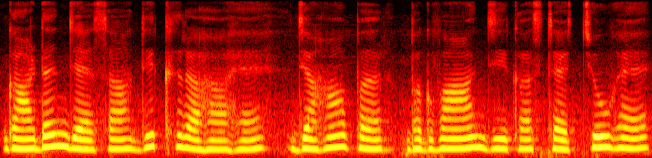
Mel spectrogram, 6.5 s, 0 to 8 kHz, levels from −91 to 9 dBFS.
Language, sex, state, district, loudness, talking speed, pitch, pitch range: Hindi, female, Chandigarh, Chandigarh, -15 LUFS, 110 wpm, 185 Hz, 180-200 Hz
